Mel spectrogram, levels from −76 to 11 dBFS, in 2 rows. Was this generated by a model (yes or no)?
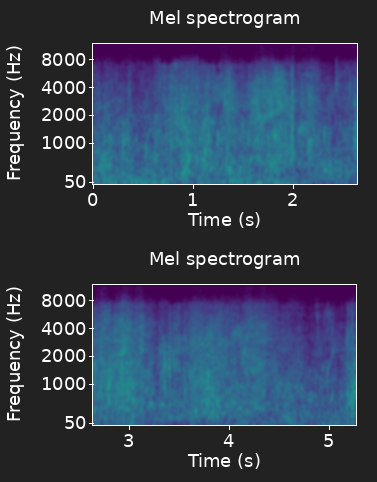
yes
